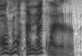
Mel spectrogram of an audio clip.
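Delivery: put-on New Mexican accent. Asking about a hypothetical cousin in new mexico, speaker voices them in put-on new mexican accent. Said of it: "Sorry for the accent".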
